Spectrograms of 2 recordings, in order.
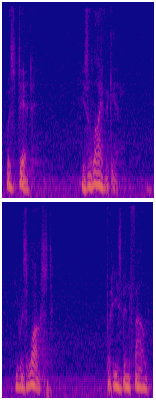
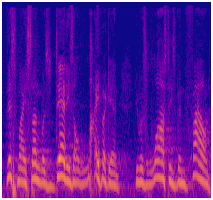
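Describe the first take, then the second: First: Tender, hushed. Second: Joyful proclamation. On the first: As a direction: let it fall quietly, full of love. Father gently answers elder son. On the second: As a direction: proclaim it like a father bursting with joy. Father rejoices to the servants. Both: Acted.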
